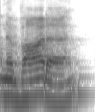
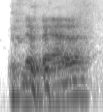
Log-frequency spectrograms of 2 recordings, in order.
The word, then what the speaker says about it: Nevada: If you call it Nevada, then Nevadans know you don't live here. Nevada? Nevada is how they say it out here, which was interesting when I moved here.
